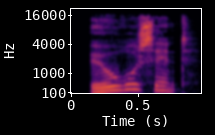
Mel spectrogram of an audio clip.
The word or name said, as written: eurocent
